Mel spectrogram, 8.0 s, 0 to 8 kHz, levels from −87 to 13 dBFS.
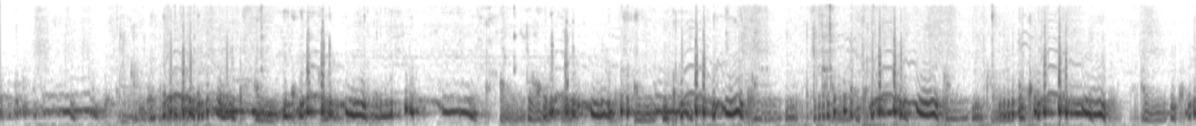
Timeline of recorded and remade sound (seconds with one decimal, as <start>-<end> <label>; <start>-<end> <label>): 0.0-1.8 recorded; 1.8-4.1 remade; 4.1-8.0 recorded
